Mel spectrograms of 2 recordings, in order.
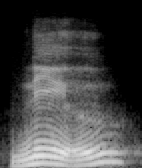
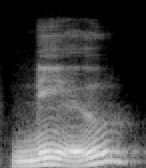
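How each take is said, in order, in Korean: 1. 영국식 발음이에요. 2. 영국식 발음이에요.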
